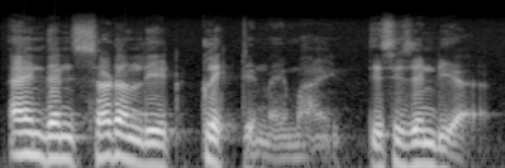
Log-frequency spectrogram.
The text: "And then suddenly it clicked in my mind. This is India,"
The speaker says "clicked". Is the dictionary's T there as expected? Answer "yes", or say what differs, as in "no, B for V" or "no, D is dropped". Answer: yes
